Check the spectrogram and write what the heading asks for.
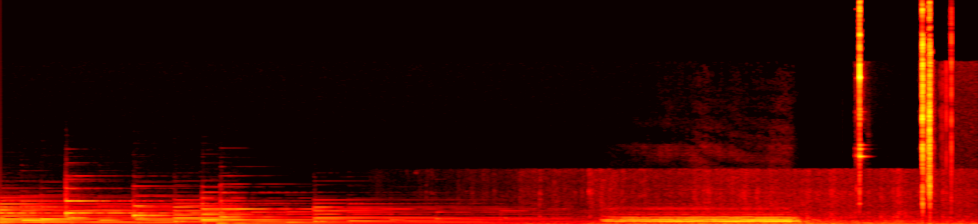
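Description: Melodic tones fade into the steady rumble of a moving train, and a loud, sustained horn blast sounds near the end, followed by a few sharp high metallic squeals.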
